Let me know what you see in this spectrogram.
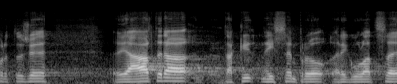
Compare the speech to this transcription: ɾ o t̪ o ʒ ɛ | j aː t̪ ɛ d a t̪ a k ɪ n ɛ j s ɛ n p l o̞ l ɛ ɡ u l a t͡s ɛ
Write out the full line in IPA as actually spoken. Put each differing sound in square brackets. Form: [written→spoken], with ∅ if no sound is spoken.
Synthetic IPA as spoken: ɾ o t̪ o ʒ ɛ | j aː t̪ ɛ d a t̪ a k ɪ n ɛ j s ɛ [n→m] p [l→ɾ] o̞ [l→ɾ] ɛ ɡ u l a t͡s ɛ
